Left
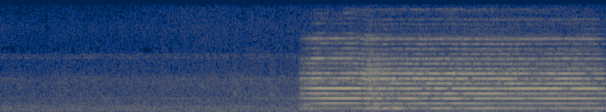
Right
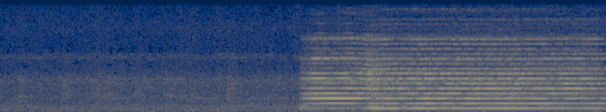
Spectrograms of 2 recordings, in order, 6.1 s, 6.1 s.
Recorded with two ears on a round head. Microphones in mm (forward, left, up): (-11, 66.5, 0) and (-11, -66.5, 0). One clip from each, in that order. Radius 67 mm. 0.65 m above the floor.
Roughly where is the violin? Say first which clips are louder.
Even; centre.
